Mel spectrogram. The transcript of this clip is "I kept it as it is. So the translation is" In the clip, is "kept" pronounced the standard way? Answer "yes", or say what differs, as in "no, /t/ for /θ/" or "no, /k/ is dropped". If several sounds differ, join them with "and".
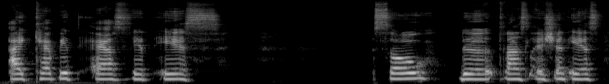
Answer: no, /t/ is dropped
